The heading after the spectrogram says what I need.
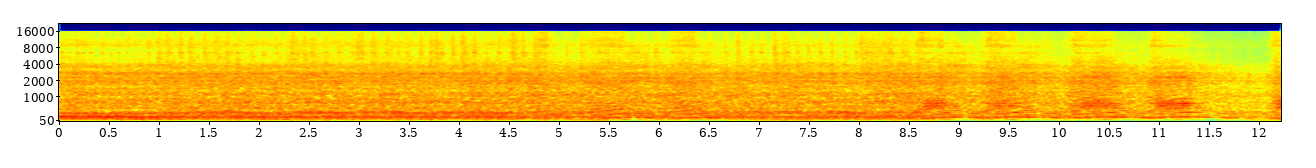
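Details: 1971 Yamaha CS200 twin two-stroke, sat over 17 years, recently revived: uneven, lumpy idle, revs thin and stumbling as throttle rises; owner suspects only one cylinder firing, one not sparking; later spark found, left cylinder 125 psi compression.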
